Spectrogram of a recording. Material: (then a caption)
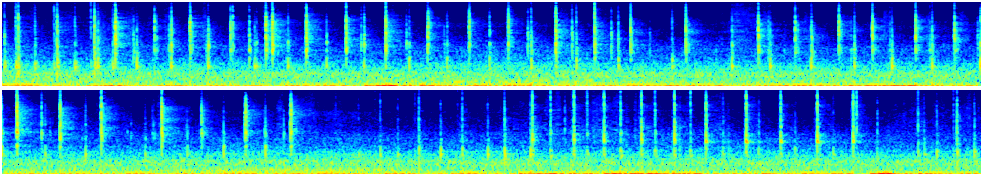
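Plastic. A small hollow black plastic game controller is held close to the microphone while fingertips and nails click its buttons and tap its casing. The result is a rapid, steady stream of short, crisp, bright clicks with almost no ring, over a constant low hum.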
